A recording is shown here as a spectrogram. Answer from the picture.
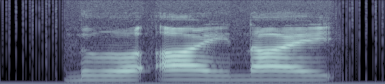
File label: "nai", Chinese; phonetics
